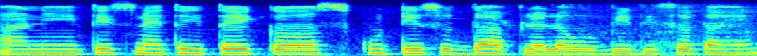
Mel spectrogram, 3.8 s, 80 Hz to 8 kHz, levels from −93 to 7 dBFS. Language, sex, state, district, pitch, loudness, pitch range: Marathi, female, Maharashtra, Sindhudurg, 225 Hz, -25 LUFS, 220-230 Hz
